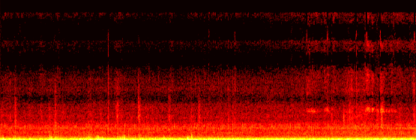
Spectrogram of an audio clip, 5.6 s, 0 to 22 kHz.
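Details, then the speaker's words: 1980s Ford F-250 diesel field find pulling away in third gear: rumbling diesel with a few sharp bangs in the first seconds of takeoff; suspected worn transmission mounts, not confirmed. "that Hood's coming up transmission mounts out you hear that bang when I left yeah I did"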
